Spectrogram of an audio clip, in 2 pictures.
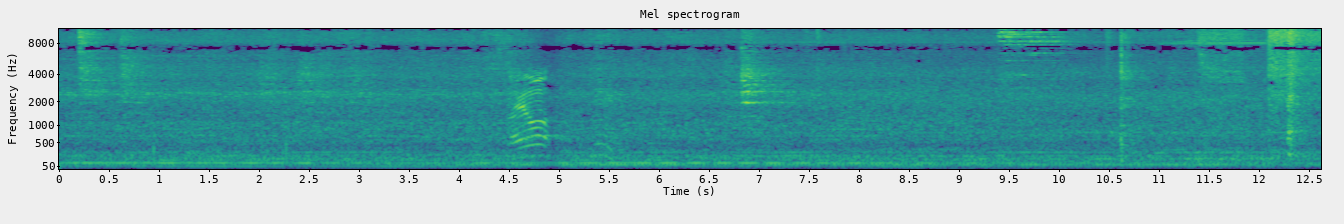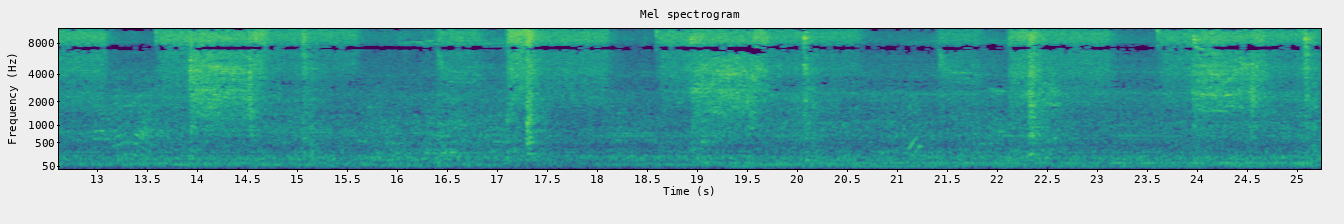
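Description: A packing machine hums steadily in a large echoing hall.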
